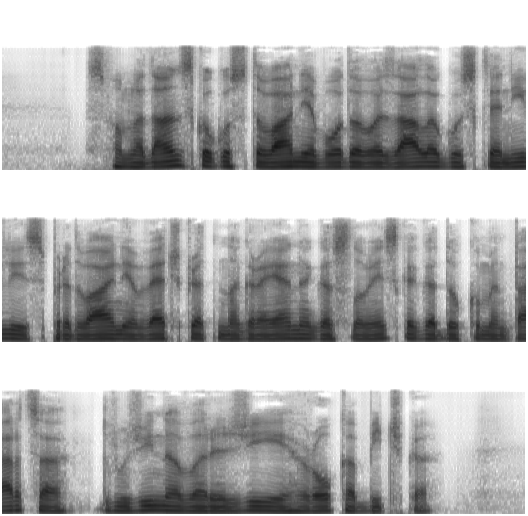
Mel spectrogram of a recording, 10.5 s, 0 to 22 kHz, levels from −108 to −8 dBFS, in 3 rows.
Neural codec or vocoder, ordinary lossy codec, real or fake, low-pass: codec, 16 kHz, 1 kbps, X-Codec, WavLM features, trained on Multilingual LibriSpeech; none; fake; 7.2 kHz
